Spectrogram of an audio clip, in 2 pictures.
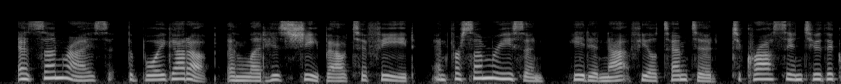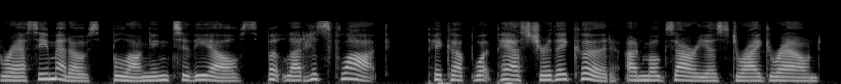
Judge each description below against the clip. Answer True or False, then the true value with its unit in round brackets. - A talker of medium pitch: False (200 Hz)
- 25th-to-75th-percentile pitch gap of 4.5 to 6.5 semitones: True (4.8 semitones)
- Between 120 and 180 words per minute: True (165 wpm)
